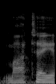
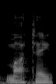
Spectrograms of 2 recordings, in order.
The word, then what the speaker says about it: MATE: folks out there who really love Linux Mint mate' edition with the mate' desktop yeah I know it's spelled mate but it's pronounced MOT a long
